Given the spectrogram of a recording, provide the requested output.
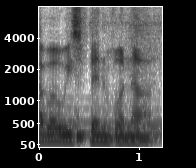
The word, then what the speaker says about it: Vona: Why don't we, since we're talking about the Ukrainian factor, how about we spin Vona? Sounds good. How do you say it? Vona.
